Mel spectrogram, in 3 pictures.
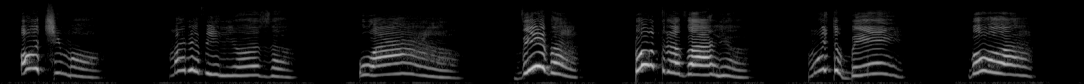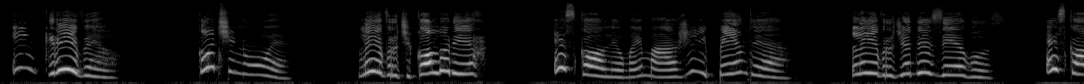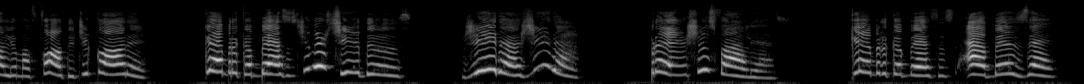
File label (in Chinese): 葡萄牙语, 老师样音; 外籍-葡萄牙语 PORTUGUESE 1906号老师样音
